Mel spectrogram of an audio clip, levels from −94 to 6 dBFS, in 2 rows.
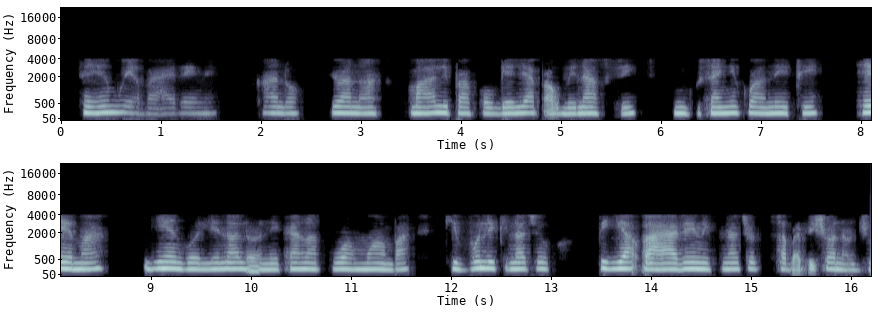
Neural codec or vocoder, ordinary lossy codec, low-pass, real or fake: codec, 16 kHz, 1 kbps, X-Codec, WavLM features, trained on Multilingual LibriSpeech; AAC, 16 kbps; 7.2 kHz; fake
